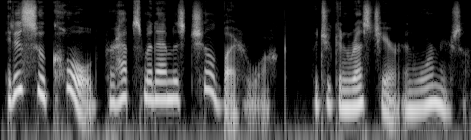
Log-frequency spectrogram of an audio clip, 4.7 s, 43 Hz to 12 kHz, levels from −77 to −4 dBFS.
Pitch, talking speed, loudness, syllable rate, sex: 200 Hz, 240 wpm, -21 LUFS, 5.8 syllables/s, female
